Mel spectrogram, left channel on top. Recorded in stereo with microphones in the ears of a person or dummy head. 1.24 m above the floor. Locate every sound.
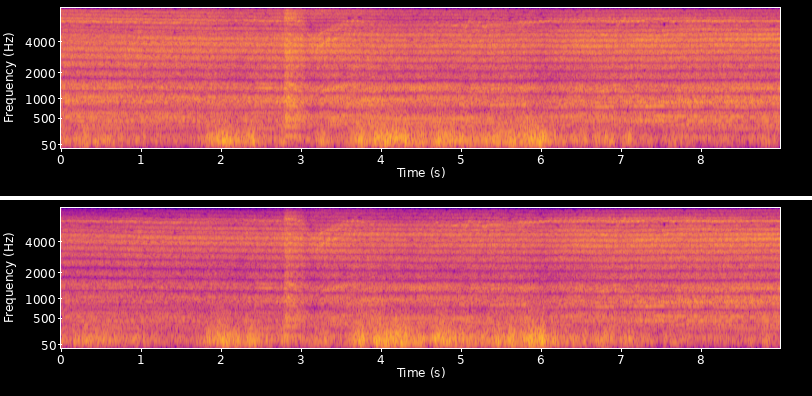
0.0 s a drone: 40° left (ahead or behind); by 9.0 s 5° left (ahead or behind)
